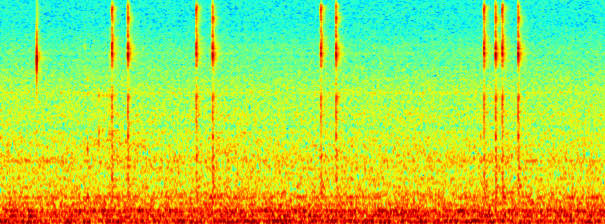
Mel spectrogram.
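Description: A computer keyboard and mouse give faint, sparse clicks in small clusters of two or three against a steady low room hum, with no voices.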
